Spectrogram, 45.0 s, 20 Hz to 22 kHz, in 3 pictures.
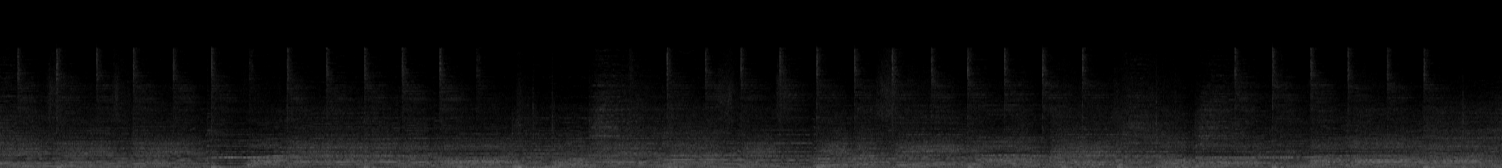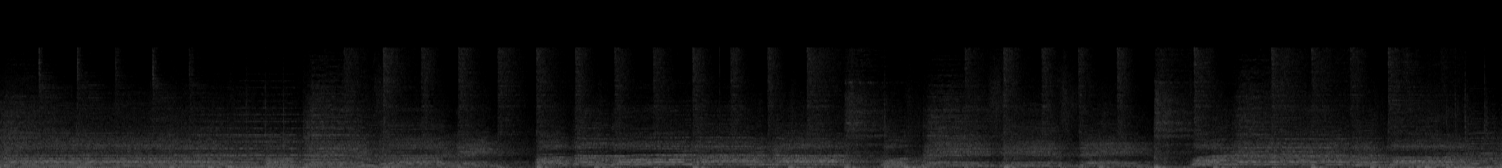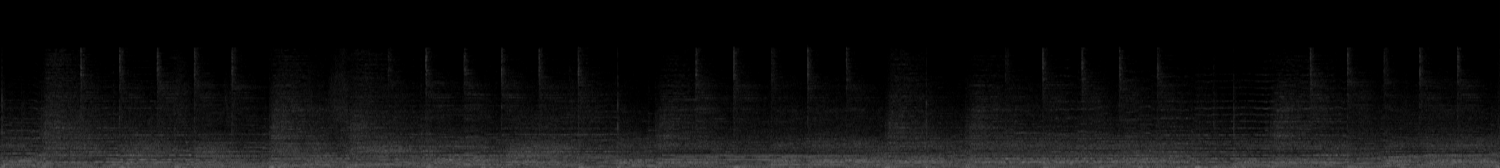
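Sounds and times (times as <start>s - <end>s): band with drums and cymbals: 0.0s - 45.0s
choir singing gospel: 0.0s - 45.0s.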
